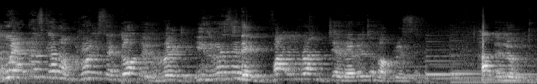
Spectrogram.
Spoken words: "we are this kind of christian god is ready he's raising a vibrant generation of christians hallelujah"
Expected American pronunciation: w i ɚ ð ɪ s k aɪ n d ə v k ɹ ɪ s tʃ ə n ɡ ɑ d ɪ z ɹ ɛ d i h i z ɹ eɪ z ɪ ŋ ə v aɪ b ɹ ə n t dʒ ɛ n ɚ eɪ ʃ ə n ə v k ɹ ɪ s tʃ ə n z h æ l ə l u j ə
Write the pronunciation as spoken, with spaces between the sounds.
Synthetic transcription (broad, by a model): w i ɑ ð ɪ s k aɪ n d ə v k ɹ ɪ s ə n ɡ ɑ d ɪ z ɹ ɛ d i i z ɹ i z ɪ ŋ ə v aɪ b ɹ ə n t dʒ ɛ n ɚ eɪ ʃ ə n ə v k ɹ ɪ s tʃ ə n h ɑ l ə l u j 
